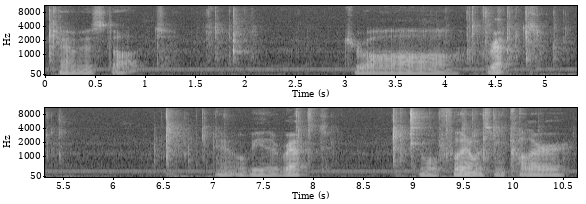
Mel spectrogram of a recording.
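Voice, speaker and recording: A man giving an informal live-coding tutorial, thinking aloud in halting, piecemeal phrases. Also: medium pitch, fairly even intonation, creaky. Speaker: programming tutorial instructor. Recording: noticeable background noise, keyboard typing.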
